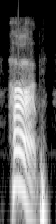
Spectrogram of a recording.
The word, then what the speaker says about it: herb: Herb, pronounce the H.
